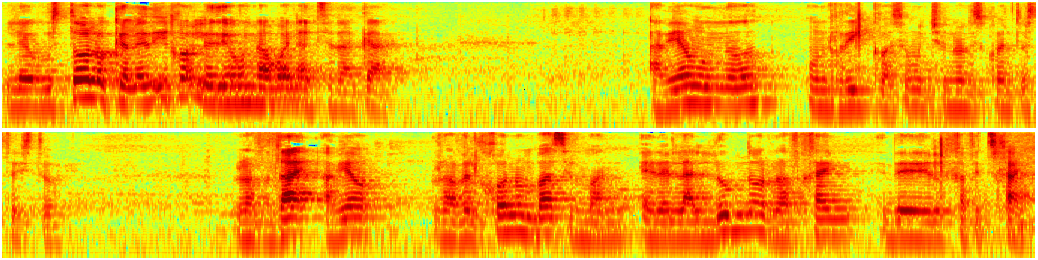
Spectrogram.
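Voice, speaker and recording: A man's voice: medium pitch, normal speed, echoey room, slight background noise. A man with a Mexican Spanish accent teaching a religious class, telling stories and quizzing his listeners. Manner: animated, quizzes the audience.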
